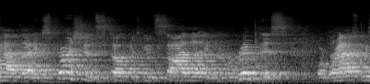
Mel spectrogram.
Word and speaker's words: Scylla: And on one side is Scylla, or Scylla, in different pronunciations. I'm going to say Scylla.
